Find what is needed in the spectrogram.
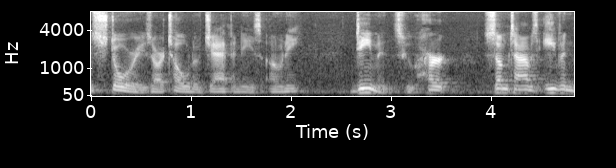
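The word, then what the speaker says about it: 鬼: retelling are listed below they should be pronounced with equal stress on every syllable singular and plural forms of nouns are indicated by context eg one Oni rules 10 oniy in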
